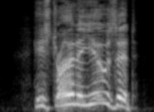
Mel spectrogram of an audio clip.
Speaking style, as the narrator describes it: someone cried

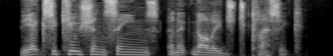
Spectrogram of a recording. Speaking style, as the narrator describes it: Regis said

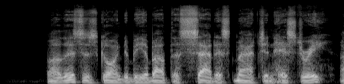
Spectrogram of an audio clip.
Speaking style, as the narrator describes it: I grumbled

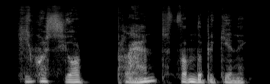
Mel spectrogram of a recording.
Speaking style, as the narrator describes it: she whispered

